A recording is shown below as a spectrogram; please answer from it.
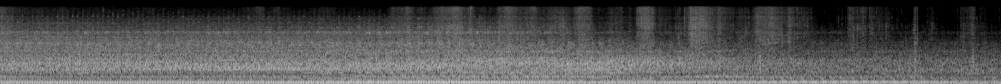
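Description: Detroit Diesel 8V71 two-stroke V8 diesel in a 1980 GMC RTS bus idling steadily, growing a little quieter near the end.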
